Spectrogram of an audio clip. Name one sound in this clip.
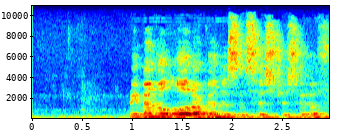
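An elderly man speaks calmly and with feeling.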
